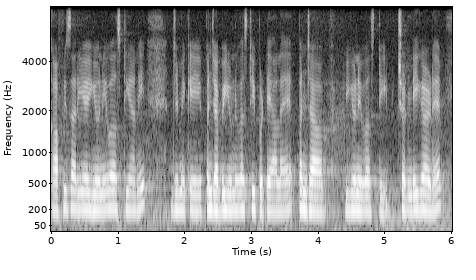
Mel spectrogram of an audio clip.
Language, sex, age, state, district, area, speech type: Punjabi, female, 30-45, Punjab, Patiala, urban, spontaneous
